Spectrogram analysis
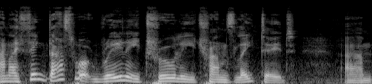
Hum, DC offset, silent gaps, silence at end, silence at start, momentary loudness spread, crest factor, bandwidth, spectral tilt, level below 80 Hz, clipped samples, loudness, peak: none; under 0.1%; none; 0 s; 0 s; 9 LU; 18 dB; 16 kHz; -5.5 dB/octave; -36 dBFS; under 0.1%; -20 LUFS; -2 dBFS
